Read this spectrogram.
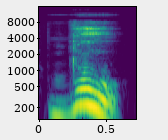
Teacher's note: Обычно отрицание «бу» произносится, как вы слышите, именно с четвертым тоном. Но перед глаголом, который также имеет четвертый тон, это самое «бу» меняет свой тон на второй.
